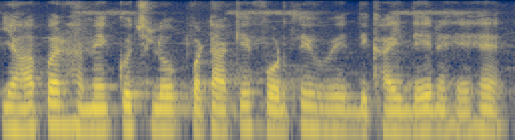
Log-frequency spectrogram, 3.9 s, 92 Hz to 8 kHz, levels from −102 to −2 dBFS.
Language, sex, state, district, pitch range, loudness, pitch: Hindi, male, Arunachal Pradesh, Lower Dibang Valley, 120-135 Hz, -18 LUFS, 125 Hz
